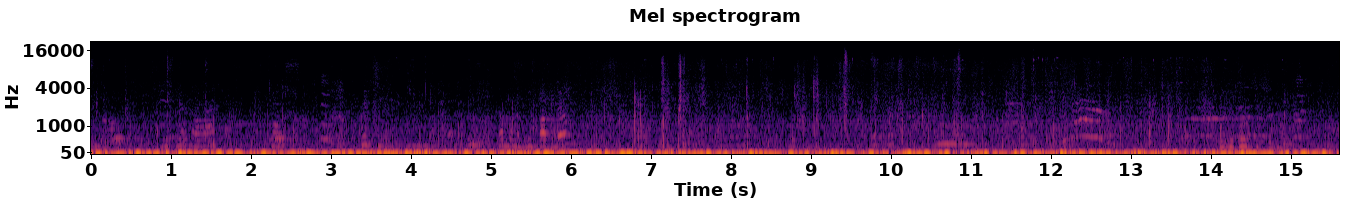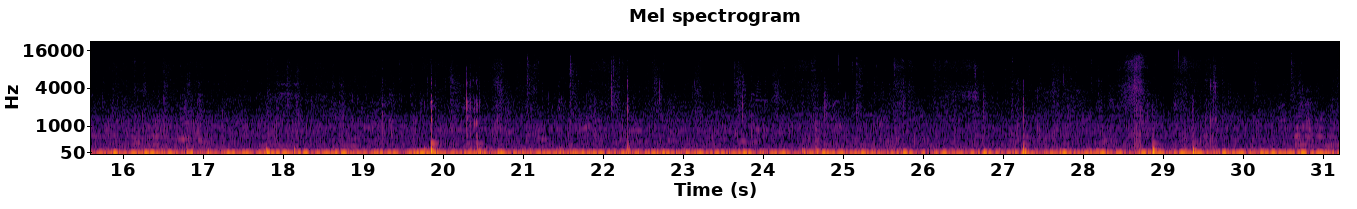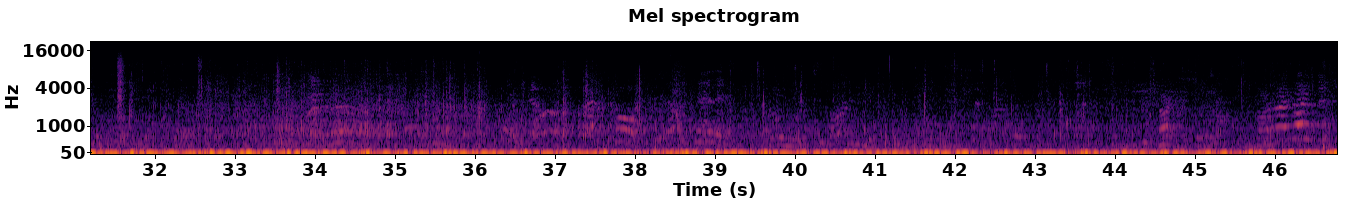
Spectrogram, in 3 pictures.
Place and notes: Capturing the sounds down Chatsworth Road through to Elderfield Road
1 January 2022, 13:28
